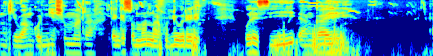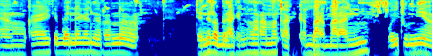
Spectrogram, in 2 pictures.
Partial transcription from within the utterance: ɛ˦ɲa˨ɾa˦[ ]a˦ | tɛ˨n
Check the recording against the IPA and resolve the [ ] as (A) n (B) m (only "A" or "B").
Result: A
